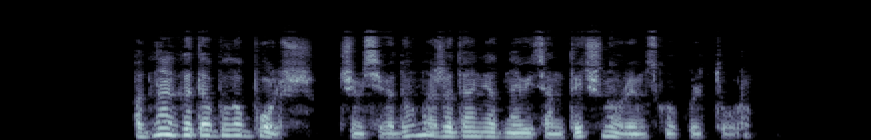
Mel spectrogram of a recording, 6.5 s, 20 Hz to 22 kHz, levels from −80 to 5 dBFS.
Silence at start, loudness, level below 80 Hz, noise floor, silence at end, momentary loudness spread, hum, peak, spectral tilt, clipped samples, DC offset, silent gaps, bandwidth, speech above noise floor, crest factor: 1 s; -20 LUFS; -60 dBFS; under -90 dBFS; 0.9 s; 11 LU; none; -2 dBFS; -5.5 dB/octave; under 0.1%; under 0.1%; none; 9.4 kHz; over 71 dB; 18 dB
